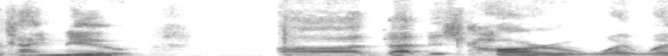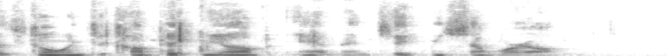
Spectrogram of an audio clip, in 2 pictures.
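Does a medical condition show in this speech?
Yes: cleft lip and palate; lisp.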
